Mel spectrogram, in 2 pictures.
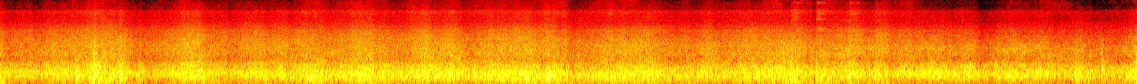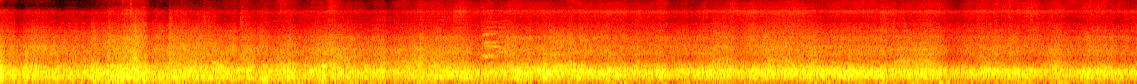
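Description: Talgo sleeper train running, heard from inside the carriage: a steady rail rumble with scattered clicks and knocks from the wheels on the track, a few sharper knocks in the first several seconds.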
